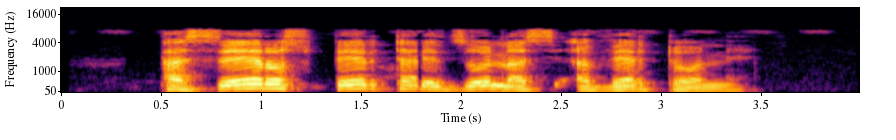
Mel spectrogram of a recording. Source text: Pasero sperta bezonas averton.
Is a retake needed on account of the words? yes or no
no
